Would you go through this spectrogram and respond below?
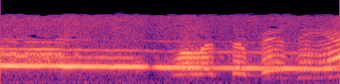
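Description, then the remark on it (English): A long, steady howl of a male timber wolf holds one high, mournful pitch throughout, loud, while a second wavering, voice-like cry rises alongside it in the latter half. “Now, that was the male, or the buck wolf.”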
